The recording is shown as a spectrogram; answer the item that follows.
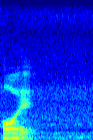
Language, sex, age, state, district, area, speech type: Assamese, male, 18-30, Assam, Jorhat, urban, read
